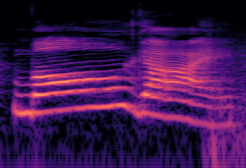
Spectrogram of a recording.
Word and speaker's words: Milngavie: I'm going to pretend the N doesn't exist, and we're going to say Milgivie. I can't do the Scottish accent. Okay, Milgivie. Mulgai. Mulgai. Incredible.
